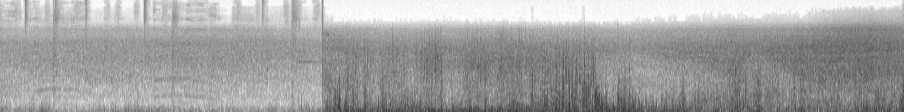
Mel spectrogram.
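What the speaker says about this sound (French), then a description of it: "il y a du vent" Wind buffets the microphone in a steady low roar, growing much louder and rougher partway through and staying strong to the end.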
